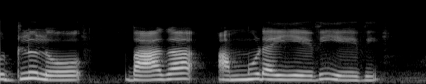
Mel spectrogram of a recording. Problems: constant background noise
